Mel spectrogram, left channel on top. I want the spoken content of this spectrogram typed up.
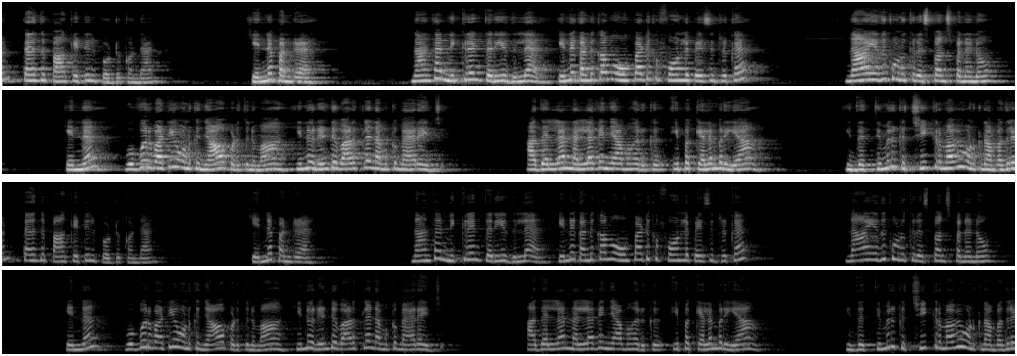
தனது பாக்கெட்டில் போட்டுக்கொண்டான். என்ன பண்ற? நான் தான் நிக்கிறேன்னு தெரியுதுல்ல, என்ன கண்டுக்காம உன் பாட்டுக்கு போன்ல பேசிட்டு இருக்க. நான் எதுக்கு உனக்கு ரெஸ்பான்ஸ் பண்ணணும்? என்ன ஒவ்வொரு வாட்டியும் உனக்கு ஞாபகப்படுத்தணுமா? இன்னும் 2 வாரத்துல நமக்கு மேரேஜ். அதெல்லாம் நல்லாவே ஞாபகம் இருக்கு. இப்ப கிளம்புறியா? இந்த திமிருக்கு சீக்கிரமாவே உனக்கு நான்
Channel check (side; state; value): right; quieter; 12.8 dB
